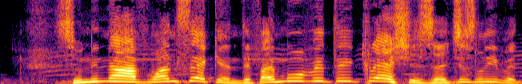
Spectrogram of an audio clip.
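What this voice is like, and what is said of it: Put-on Russian accent. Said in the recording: “What is this accent you're doing? ... It's Russian. ... It sounded Middle Eastern. ... Pretty good.”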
